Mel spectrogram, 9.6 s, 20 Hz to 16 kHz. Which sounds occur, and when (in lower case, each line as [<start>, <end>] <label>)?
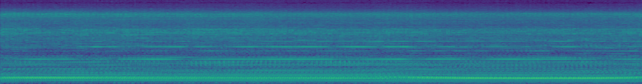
[0.00, 9.64] mechanisms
